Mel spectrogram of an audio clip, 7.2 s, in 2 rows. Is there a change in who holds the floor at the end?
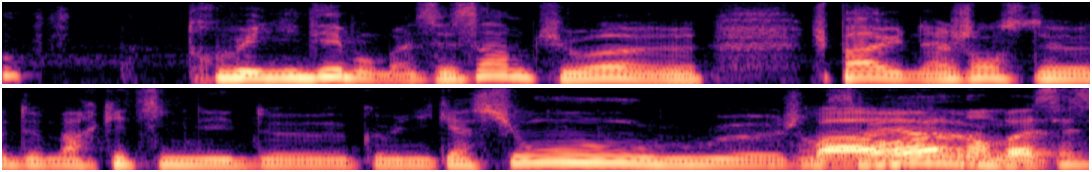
Yes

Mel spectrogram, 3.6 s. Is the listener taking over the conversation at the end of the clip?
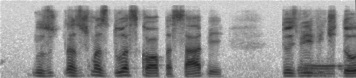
No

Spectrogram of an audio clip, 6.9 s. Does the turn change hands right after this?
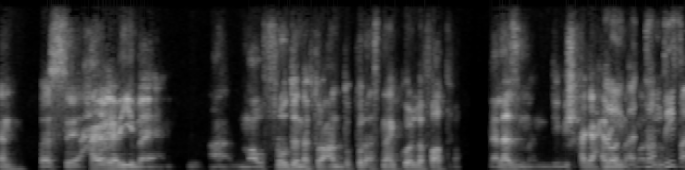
Yes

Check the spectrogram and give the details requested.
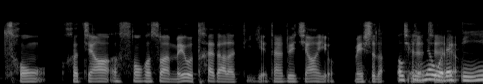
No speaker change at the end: No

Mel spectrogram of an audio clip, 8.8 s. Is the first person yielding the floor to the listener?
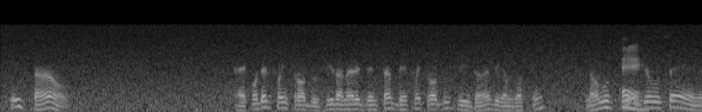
No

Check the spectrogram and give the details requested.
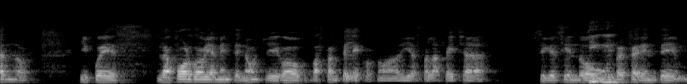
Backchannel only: Yes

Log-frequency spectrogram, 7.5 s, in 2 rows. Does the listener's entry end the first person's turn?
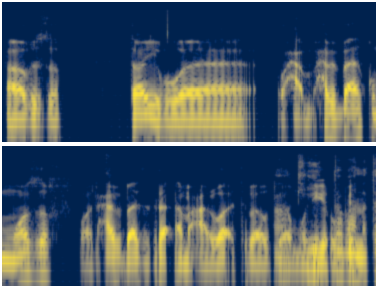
Yes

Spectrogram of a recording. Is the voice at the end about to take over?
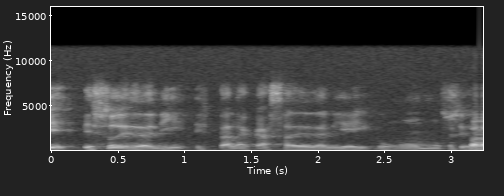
Yes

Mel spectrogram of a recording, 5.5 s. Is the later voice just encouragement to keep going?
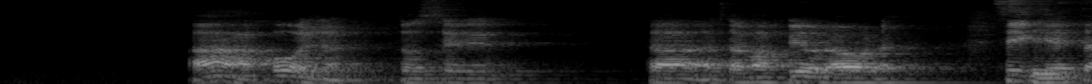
Yes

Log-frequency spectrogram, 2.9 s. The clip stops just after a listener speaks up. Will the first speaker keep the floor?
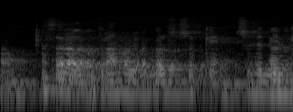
No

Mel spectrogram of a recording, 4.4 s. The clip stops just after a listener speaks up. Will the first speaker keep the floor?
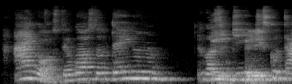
Yes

